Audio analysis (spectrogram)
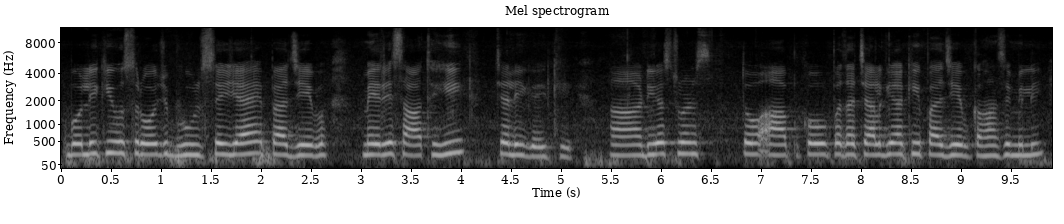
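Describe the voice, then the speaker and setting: Woman teacher reading a story out slow, kinda high even voice, bit of hiss behind. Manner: slow, careful reading with small restarts and fillers. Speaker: school teacher. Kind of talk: reading a story aloud, then explaining to students. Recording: faint background noise.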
